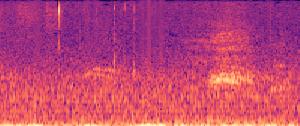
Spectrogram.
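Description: A short bird call about one and a half seconds in, followed by a fainter one, over a steady low background hum.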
